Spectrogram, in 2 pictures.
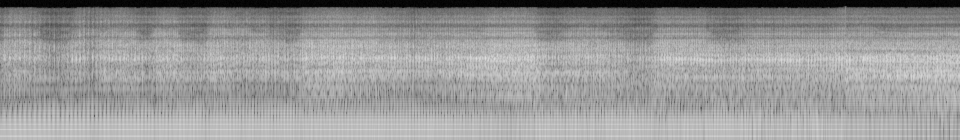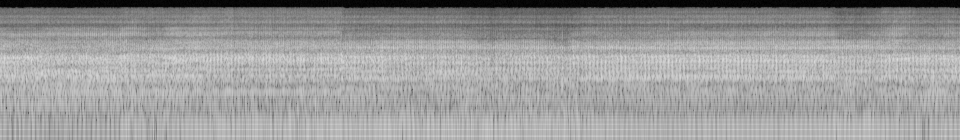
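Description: Paramotor's two-stroke engine running steadily at high throttle through the takeoff run and climb, its pitch holding almost constant, with a slight shift about twelve seconds in.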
